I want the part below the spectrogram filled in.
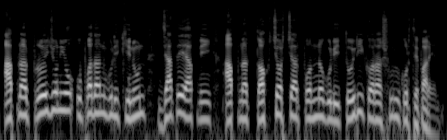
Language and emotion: Bengali, neutral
